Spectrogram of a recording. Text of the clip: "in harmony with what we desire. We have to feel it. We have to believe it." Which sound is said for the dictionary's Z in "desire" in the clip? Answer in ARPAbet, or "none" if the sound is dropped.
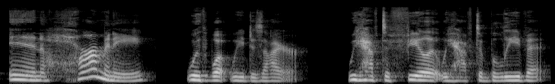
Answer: Z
